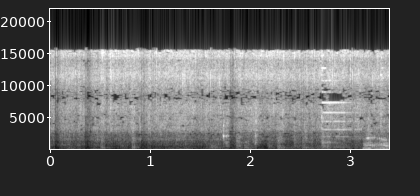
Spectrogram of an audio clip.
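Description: Turmeric goes into hot oil already sizzling with chili paste for a tempering. A steady frying hiss runs throughout, close and fairly loud, with occasional scrapes of a stirring spoon.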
